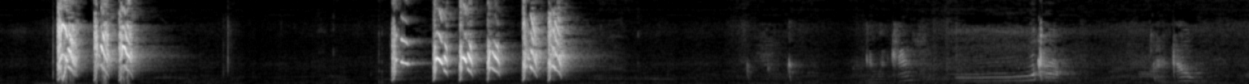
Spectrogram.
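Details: A pet talking parrot in a small room gives three harsh squawks, then after a pause a burst of five more, followed by soft scattered clicks and a faint drawn-out whistled note.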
